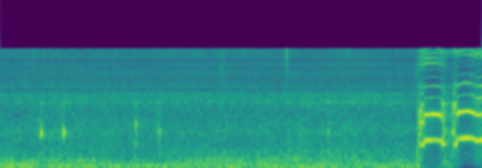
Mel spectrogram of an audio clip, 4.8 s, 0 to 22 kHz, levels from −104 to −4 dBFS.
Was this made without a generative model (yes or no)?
no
